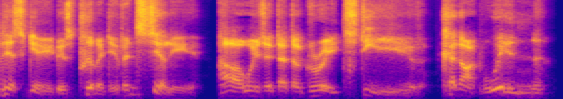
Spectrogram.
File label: upset; fertig classic games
